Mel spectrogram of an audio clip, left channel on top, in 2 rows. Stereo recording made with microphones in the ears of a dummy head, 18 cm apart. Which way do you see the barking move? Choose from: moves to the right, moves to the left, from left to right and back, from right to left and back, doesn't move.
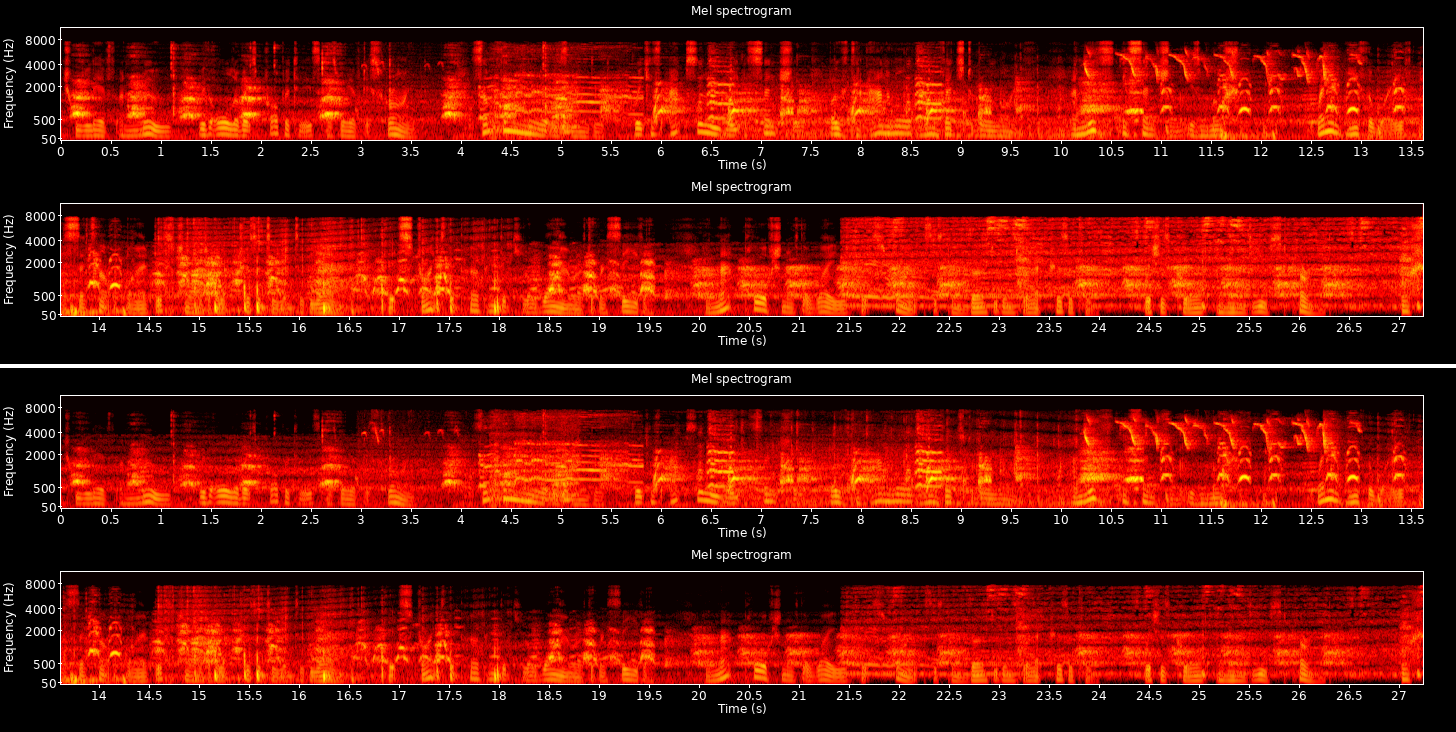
from left to right and back.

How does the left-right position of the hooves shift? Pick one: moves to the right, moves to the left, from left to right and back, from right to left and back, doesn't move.
moves to the left.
